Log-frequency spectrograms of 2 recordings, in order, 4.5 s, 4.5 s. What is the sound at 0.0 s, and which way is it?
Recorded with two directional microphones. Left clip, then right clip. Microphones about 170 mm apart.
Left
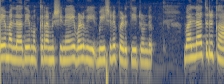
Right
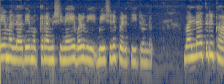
A woman's voice, 35° left (ahead or behind).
